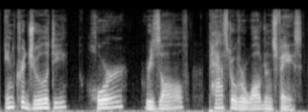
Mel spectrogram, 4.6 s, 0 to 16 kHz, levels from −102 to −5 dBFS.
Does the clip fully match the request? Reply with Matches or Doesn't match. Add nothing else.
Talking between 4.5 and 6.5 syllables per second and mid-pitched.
Doesn't match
